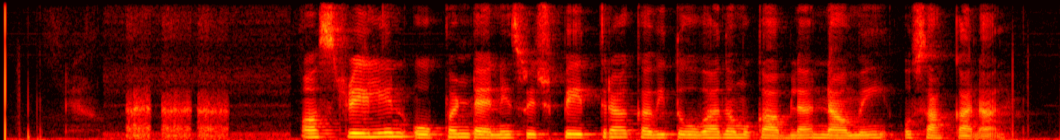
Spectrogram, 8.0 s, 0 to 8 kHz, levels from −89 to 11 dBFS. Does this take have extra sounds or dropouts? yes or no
yes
